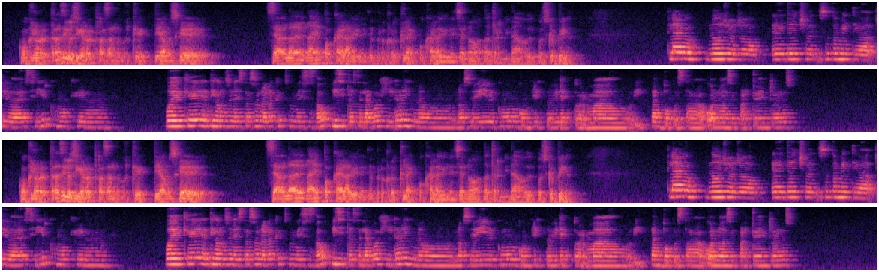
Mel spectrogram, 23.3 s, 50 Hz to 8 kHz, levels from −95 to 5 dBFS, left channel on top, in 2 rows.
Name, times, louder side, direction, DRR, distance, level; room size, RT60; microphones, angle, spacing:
voice 1, 0.2-2.7 3.5-7.6, right 3 dB, 85° right, 2 dB, 0.4 m, -23 dB
voice 2, 8.9-13.1 13.8-22.2, left 1 dB, 65° right, 0 dB, 1.1 m, -25 dB
3.8 x 2.1 x 2.4 m, 0.37 s
head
